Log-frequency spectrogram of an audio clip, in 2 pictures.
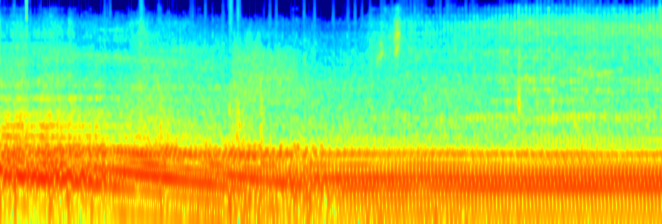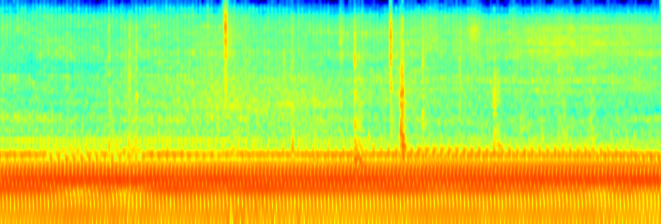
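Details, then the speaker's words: VW GTI after fixing random and all-four-cylinder misfires: deep, even engine roar held at high rpm under load with no stumbles or skips; pulls cleanly, misfire appears gone. "It didn't cause a misfire. It handled perfectly under load under high RPM. So, to my knowledge, the misfire is completely gone at this point."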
